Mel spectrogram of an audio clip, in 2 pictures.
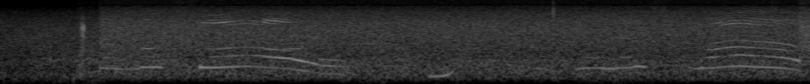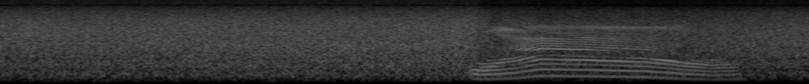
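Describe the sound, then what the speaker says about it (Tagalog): A waterfall on a hiking trail in Canmore, Alberta rushes as a steady broadband roar while family voices call out and exclaim over it. "Falls!"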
